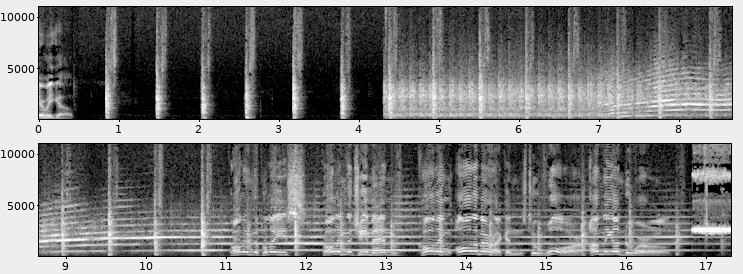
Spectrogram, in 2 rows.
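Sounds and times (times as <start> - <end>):
speech: 0.0 - 0.5, 11.4 - 16.6
sharp bangs: 0.8 - 17.3
droning roar: 4.4 - 15.1
mechanical siren sound effect played from a record on a turntable: 6.8 - 14.0, 16.6 - 17.3.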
